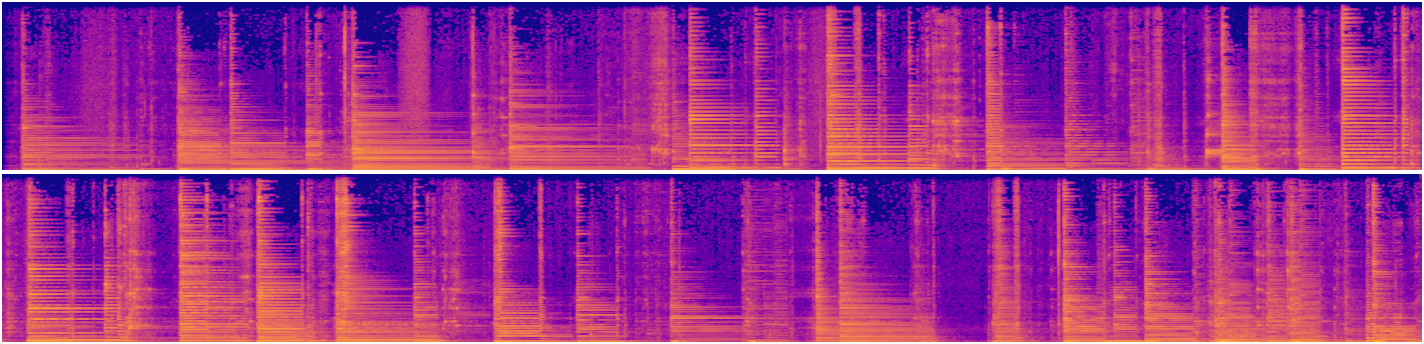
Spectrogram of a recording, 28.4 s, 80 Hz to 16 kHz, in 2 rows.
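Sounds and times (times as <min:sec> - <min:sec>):
12-string guitars: 0:00.1 - 0:28.3.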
